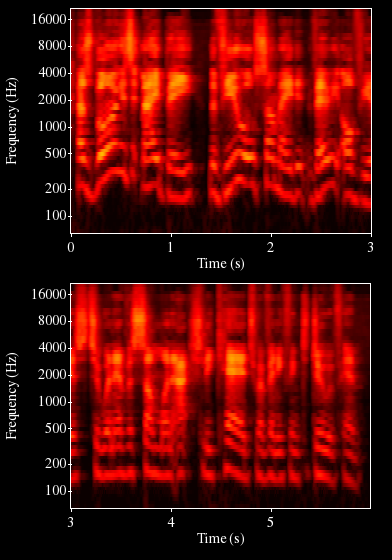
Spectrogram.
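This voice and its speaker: A narrator reading a story aloud in an expressive, scripted storytelling style. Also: medium pitch, quick pace. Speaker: audiobook-style reader of fan fiction.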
